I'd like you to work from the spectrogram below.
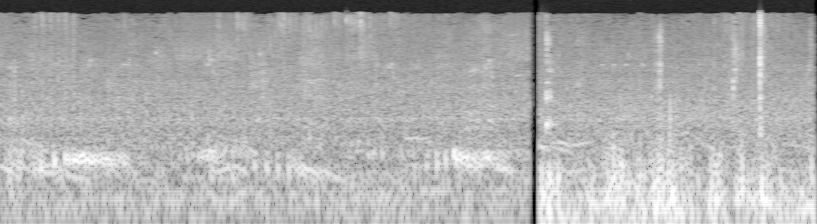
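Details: Ring-necked duck calls: soft low tonal notes with gentle upslurs for four seconds, then a brief break followed by louder low rumbling and scattered clicks.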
